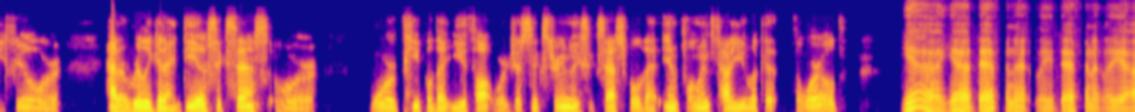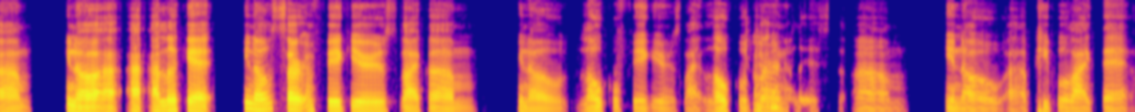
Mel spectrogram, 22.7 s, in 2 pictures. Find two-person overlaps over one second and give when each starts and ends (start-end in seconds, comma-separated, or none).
none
